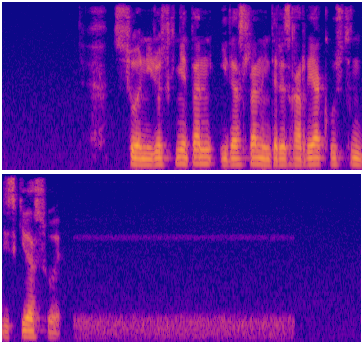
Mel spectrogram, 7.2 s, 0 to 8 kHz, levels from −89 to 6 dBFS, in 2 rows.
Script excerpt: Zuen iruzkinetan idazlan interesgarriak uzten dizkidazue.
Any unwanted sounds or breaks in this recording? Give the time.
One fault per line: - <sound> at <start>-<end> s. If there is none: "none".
none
